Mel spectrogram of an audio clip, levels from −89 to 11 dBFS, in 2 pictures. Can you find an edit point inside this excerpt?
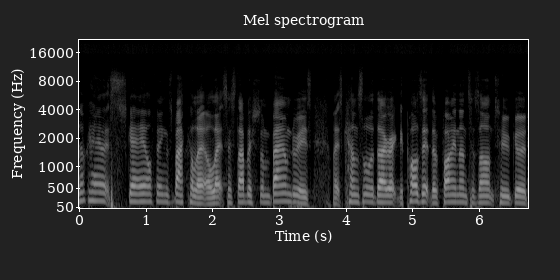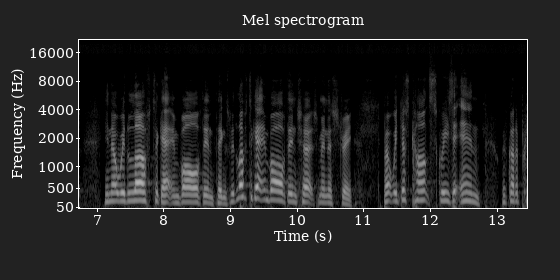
no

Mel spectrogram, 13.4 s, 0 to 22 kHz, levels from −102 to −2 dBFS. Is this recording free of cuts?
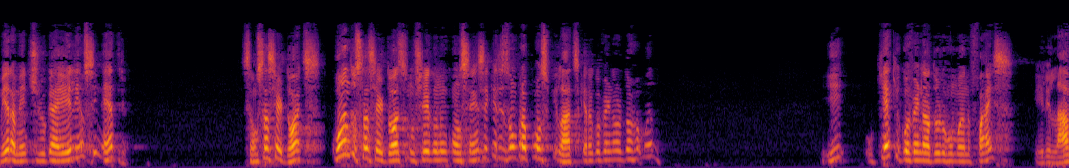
no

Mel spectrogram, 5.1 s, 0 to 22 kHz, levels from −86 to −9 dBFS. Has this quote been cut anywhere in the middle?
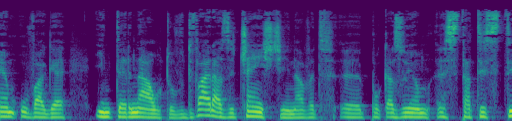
no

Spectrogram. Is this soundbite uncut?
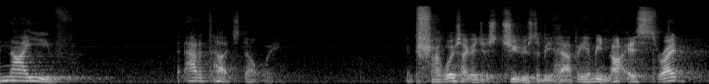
yes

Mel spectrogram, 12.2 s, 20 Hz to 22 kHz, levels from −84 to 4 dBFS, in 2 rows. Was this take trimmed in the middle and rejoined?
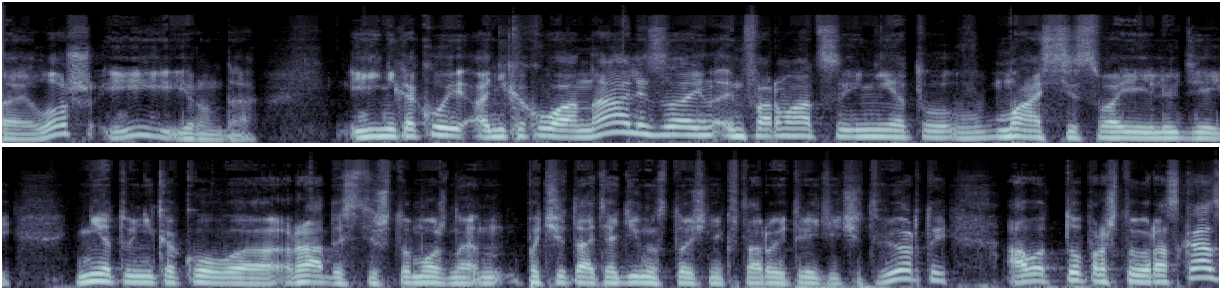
no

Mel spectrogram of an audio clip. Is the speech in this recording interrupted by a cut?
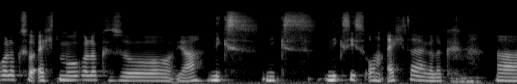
no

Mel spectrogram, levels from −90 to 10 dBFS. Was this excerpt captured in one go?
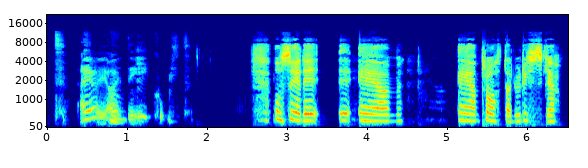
yes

